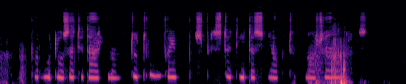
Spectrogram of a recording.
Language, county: Lithuanian, Marijampolė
